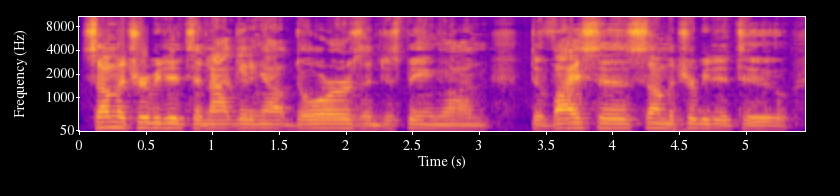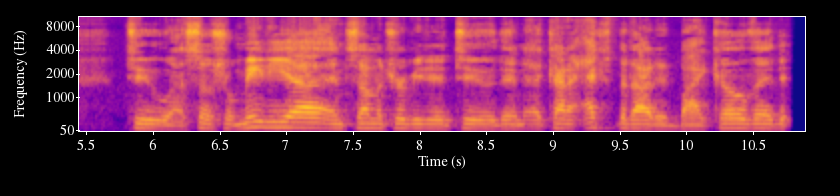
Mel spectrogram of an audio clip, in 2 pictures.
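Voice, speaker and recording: A man's voice: medium pitch, steady tone, moderate pace, darkish tone. A man hosting a podcast, conversational and friendly, asking long questions. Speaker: podcast host. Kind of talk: casual interview talk.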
